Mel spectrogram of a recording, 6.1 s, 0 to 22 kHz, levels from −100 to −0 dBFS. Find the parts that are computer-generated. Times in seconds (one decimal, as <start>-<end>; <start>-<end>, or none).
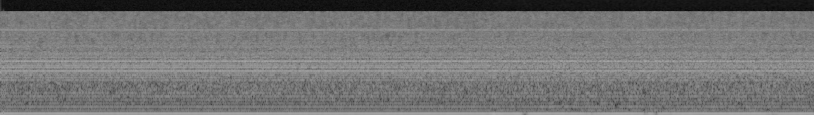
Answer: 3.7-6.1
